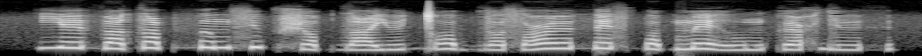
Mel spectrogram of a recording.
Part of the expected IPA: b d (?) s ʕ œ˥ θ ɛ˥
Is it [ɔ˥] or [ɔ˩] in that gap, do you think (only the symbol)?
ɔ˩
